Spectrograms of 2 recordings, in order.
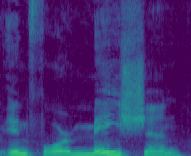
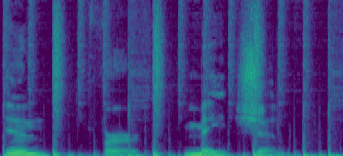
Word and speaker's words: information: Information, vacation, organization, invitation. The standard American accent for pronouncing the ending is shin, not shun.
